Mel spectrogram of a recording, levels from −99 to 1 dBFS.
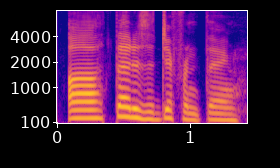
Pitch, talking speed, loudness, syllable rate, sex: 195 Hz, 250 wpm, -16 LUFS, 7.0 syllables/s, female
